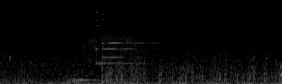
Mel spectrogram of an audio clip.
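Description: A bright chime rings out once.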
